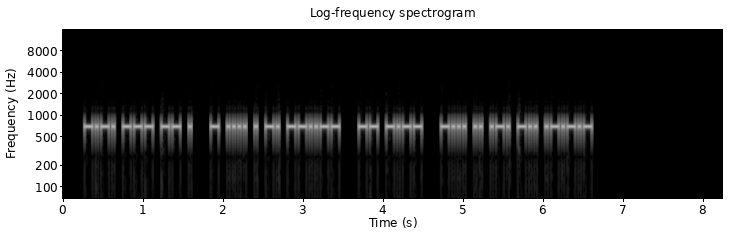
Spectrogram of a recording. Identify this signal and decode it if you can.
Morse code, heard as a keyed tone, about 34 wpm, 700 Hz. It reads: COME THEN, MY BIRD.
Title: Sentences from Top 1000 Words - Review Part 2 - 35wpm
